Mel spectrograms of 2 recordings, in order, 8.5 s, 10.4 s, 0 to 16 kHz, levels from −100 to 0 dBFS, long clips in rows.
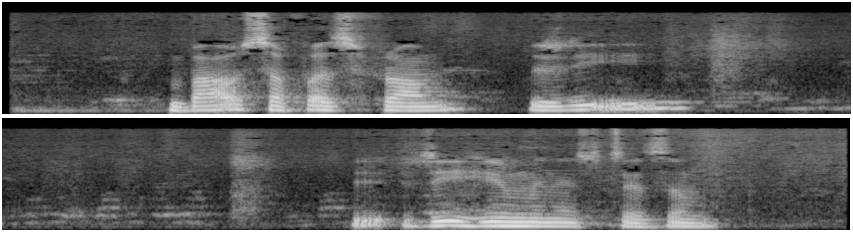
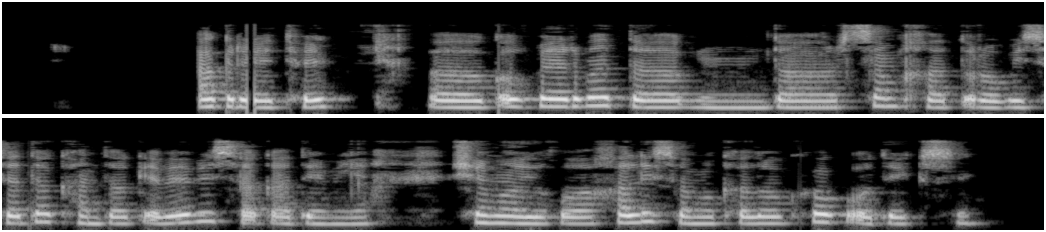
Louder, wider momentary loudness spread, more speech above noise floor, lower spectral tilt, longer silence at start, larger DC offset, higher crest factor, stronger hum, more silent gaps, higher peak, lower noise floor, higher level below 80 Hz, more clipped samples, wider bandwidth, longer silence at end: first, -17 LUFS vs -20 LUFS; first, 22 LU vs 11 LU; second, 31 dB vs over 70 dB; first, -5.5 dB/octave vs -4 dB/octave; second, 0.55 s vs 1 s; neither; about the same, 18 dB vs 16 dB; neither; second, none vs 2.07-2.11 s; about the same, -2 dBFS vs -4 dBFS; second, -48 dBFS vs under -90 dBFS; first, -54 dBFS vs -66 dBFS; neither; first, 11.5 kHz vs 7.8 kHz; second, 0 s vs 0.35 s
